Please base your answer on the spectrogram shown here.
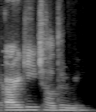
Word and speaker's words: Gargi Chaudhuri: We're honored to have Gargi Chaudhuri. Did I pronounce it correctly, your name? Yeah, Gargi Chaudhuri.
